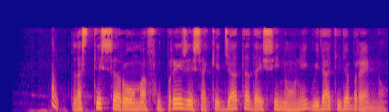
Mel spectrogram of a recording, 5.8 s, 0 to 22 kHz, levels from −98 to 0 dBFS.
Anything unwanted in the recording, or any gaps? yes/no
yes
